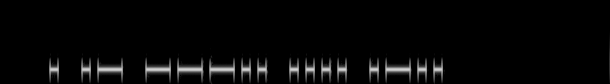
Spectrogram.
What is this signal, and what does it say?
Morse code, heard as a keyed tone, about 15 wpm, 700 Hz. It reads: EA8HL
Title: DXCC-100 Call Signs - 5 Characters - Repeated 2x - 15wpm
